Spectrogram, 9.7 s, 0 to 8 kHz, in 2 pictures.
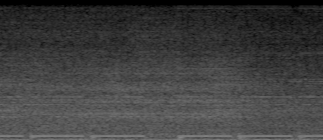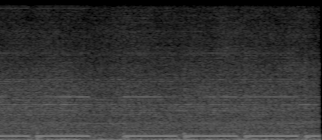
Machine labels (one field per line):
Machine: slide rail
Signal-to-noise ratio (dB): 0 dB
